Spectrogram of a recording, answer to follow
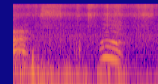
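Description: Two short, rising-and-falling shouted calls from a person's voice, one at the very start and one about a second and a half in, over a low rumble of movement.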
